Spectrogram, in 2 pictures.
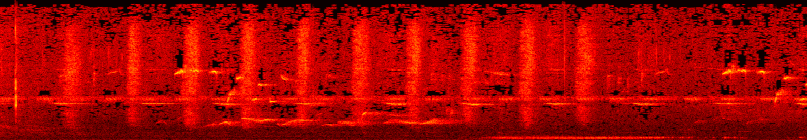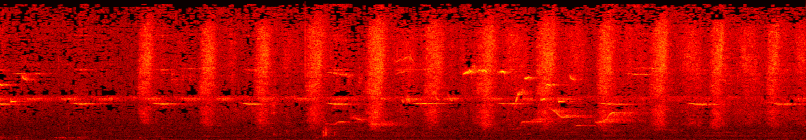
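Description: Forest ambience with a steady high insect drone, scattered soft bird chirps and calls, and a brief low rumbling patch partway through; no one speaks.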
